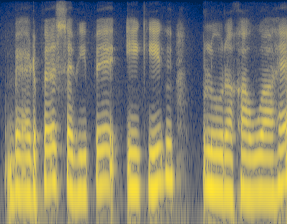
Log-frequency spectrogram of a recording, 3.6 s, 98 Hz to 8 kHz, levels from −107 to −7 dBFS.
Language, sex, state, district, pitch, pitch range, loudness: Hindi, female, Maharashtra, Washim, 195 Hz, 185-210 Hz, -17 LUFS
